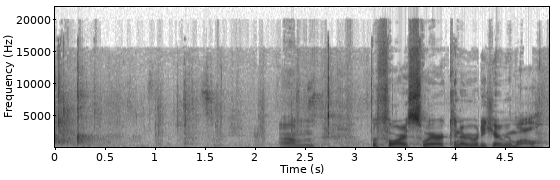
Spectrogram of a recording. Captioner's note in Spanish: aplausos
